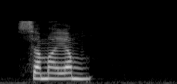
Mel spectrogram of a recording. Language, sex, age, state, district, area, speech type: Telugu, female, 18-30, Telangana, Ranga Reddy, urban, read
